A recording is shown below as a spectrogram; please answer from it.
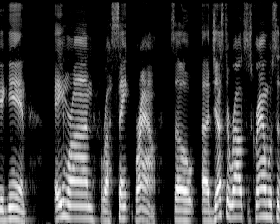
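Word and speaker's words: Amon-Ra St. Brown: uh let me say his name correctly again amron saint brown so adjuster routes scrambles to the open when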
